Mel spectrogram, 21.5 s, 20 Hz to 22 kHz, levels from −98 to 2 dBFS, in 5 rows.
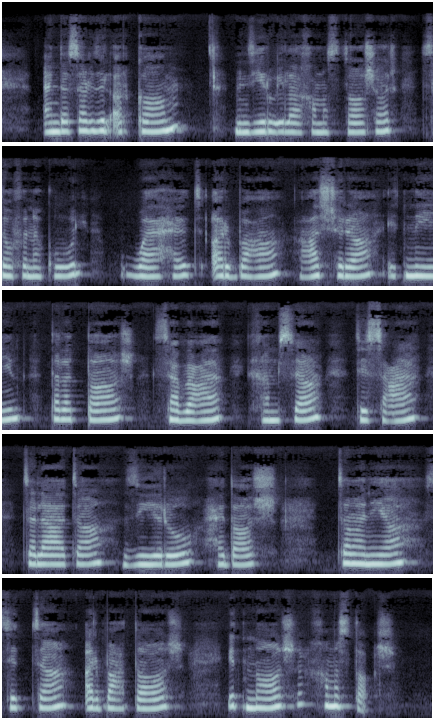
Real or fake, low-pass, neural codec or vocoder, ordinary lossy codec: fake; 19.8 kHz; codec, 44.1 kHz, 7.8 kbps, DAC; MP3, 64 kbps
